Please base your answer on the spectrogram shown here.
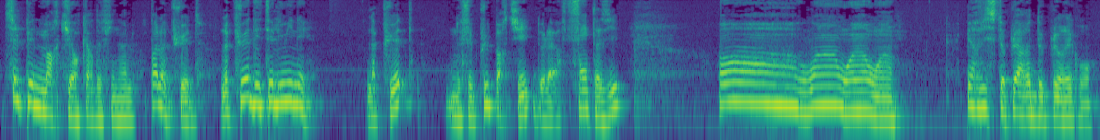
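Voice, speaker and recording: A man's voice: medium pitch, lively intonation, brisk, mellow, breathy edge, dull audio. A young man streaming, reviewing match stats while mockingly taunting his chat in brash slang.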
